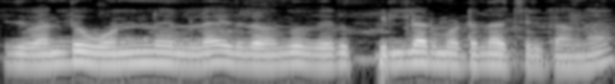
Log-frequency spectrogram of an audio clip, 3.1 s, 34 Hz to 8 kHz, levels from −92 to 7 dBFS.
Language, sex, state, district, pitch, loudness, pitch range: Tamil, male, Tamil Nadu, Nilgiris, 125 Hz, -16 LUFS, 120-130 Hz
